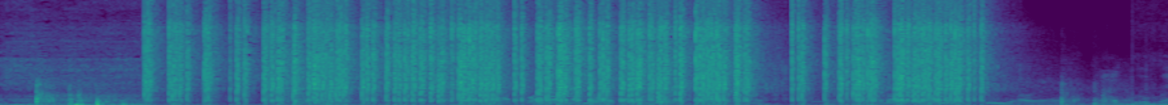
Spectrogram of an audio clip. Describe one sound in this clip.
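A firework fountain hisses and roars loudly.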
